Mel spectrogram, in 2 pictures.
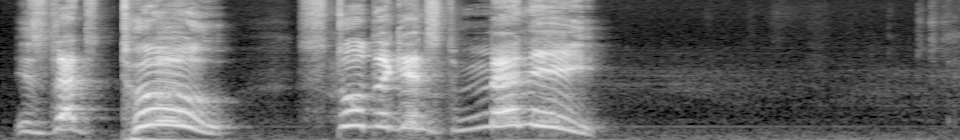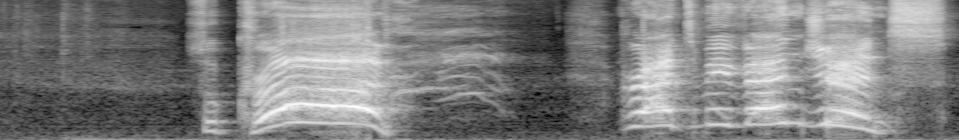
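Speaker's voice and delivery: over-the-top mock-epic barbarian roaring at the sky; bad Schwarzenegger impression. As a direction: ham up Arnold's vengeance speech to Crom. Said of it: "my bad Schwarzenegger impression".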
